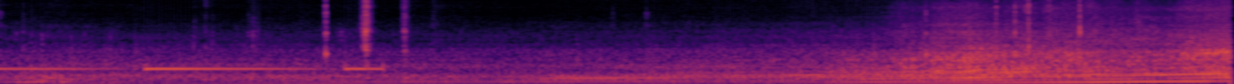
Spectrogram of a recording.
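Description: A car's seatbelt reminder chime beeps for about the first two seconds and stops just after two clicks of the belt buckle. Then the straight-piped Alfa Romeo Giulia's engine pulls under acceleration, heard from inside the cabin, its pitch rising and getting louder toward the end.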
